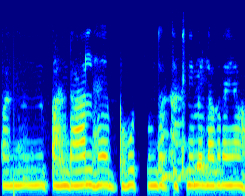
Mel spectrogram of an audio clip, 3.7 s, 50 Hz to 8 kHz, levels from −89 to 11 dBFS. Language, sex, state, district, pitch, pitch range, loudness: Hindi, female, Bihar, Sitamarhi, 215 Hz, 215-220 Hz, -23 LUFS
